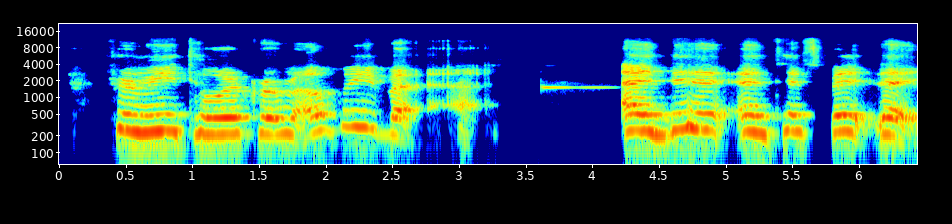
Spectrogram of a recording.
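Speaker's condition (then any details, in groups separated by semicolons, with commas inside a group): Cerebral palsy; cerebral palsy from birth, obstructive labor, oxygen deprivation, forceps delivery, couple weeks in NICU, moved to U.S. before age three for therapy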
